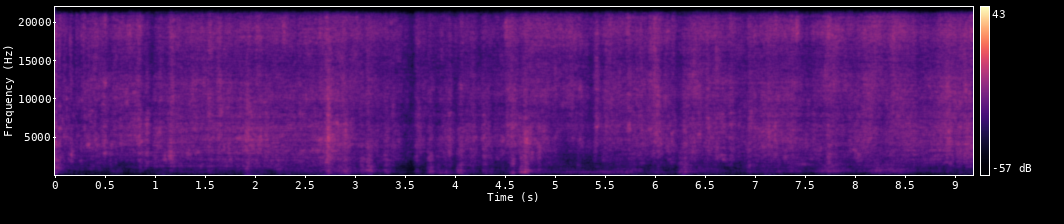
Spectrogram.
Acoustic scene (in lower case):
kitchen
